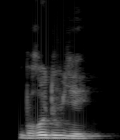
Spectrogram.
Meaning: to stammer, to mumble
- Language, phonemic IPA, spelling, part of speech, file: French, /bʁə.du.je/, bredouiller, verb, LL-Q150 (fra)-bredouiller.wav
